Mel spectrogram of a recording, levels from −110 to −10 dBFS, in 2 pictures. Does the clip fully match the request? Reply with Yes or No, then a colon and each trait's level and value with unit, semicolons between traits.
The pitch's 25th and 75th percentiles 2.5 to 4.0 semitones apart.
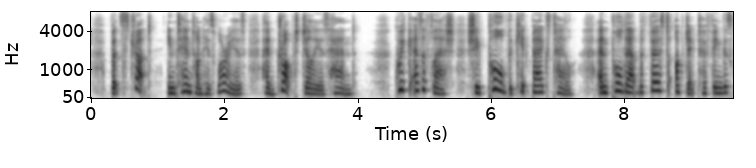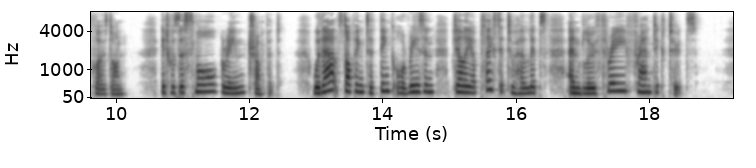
No: average, 4.8 semitones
